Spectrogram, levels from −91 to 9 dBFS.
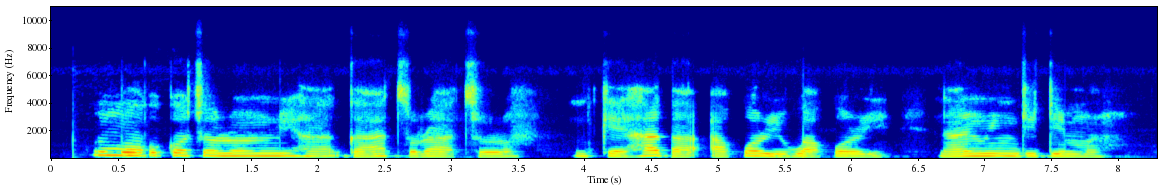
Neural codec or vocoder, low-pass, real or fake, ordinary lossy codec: none; 7.2 kHz; real; Opus, 24 kbps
